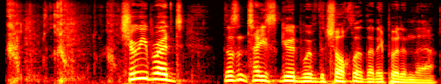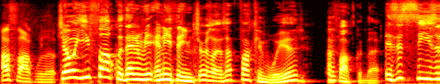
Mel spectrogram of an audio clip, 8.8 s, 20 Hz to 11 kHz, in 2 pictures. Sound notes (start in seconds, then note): 0.1 chewing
